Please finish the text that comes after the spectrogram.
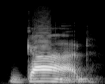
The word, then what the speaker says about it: guard: The letter U is often not pronounced when it's after a G and before a vowel. Some common examples are guard, guarantee, guide, guest, guess.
